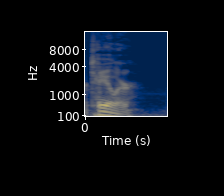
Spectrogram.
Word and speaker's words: Taylor: referring to Breonna Tyler, or Taylor.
